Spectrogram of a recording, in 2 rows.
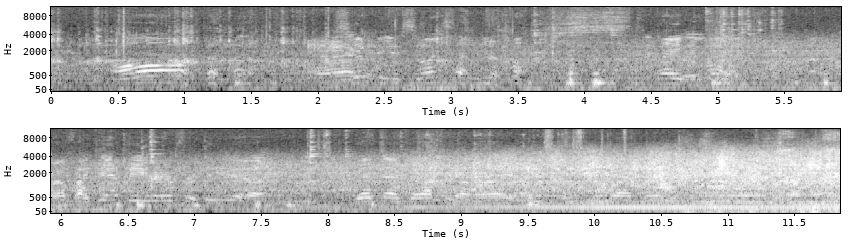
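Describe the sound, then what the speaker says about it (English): Packard-built Rolls-Royce Merlin aircraft engine of about 1,500 horsepower running up to takeoff throttle at an airshow, a steady propeller drone that swells louder toward the end beneath continuous commentator speech. "Listen to the sound of the Merlin."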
